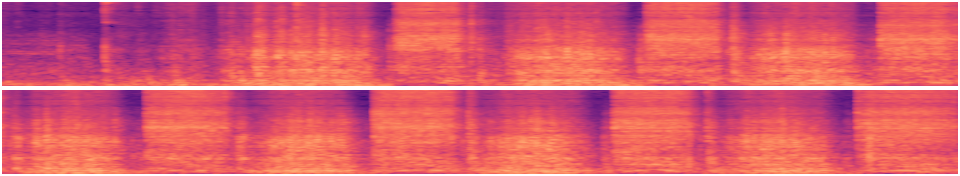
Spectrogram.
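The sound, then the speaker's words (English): A pull-string food chopper is worked steadily to chop onions and jalapeños, each tug making a loud, whirring, ratcheting burst of blades spinning. About a dozen even pulls in a brisk rhythm, with no talking. “I just love this chopper, you guys. It makes work so much easier.”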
